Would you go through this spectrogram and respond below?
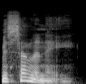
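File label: "miscellany", British English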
